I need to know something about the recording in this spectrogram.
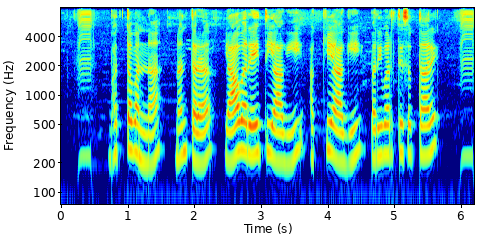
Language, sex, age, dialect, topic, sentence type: Kannada, female, 18-24, Central, agriculture, question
